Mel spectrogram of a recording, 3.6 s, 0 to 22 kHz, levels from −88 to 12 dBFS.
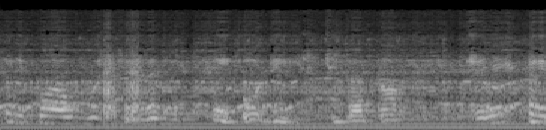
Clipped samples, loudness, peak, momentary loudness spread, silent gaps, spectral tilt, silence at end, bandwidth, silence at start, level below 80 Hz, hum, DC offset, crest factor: under 0.1%; -20 LUFS; -2 dBFS; 5 LU; none; -4 dB/octave; 0 s; 16 kHz; 0 s; -52 dBFS; 50 Hz at -40 dBFS; under 0.1%; 16 dB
